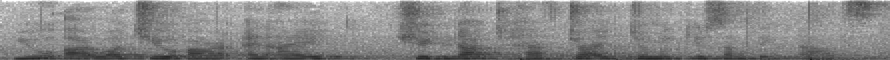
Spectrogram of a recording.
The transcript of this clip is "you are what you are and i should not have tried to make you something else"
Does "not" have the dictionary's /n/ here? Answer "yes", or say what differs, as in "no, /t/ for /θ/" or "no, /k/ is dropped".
yes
